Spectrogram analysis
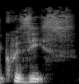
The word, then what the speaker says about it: Quizizz: do you pronounce q-u-i-z-i-z-z quizzes and i say quizzes like the french do okay and cause this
